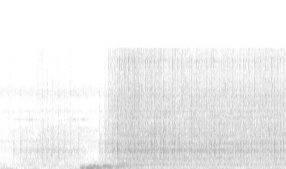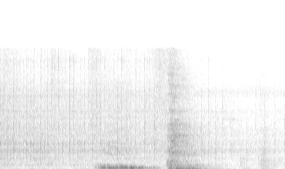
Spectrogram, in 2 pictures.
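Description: A bicycle wheel whirs as it spins.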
